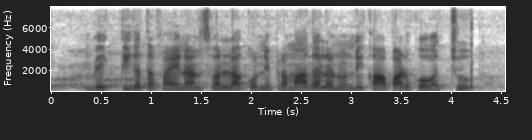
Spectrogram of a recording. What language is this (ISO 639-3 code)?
tel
